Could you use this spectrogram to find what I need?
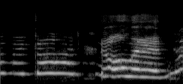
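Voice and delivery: acted distressed screaming. Speaker retells waiting for Adam to rush in and save her, retelling a scream. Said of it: "I'm screaming. I'm like".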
